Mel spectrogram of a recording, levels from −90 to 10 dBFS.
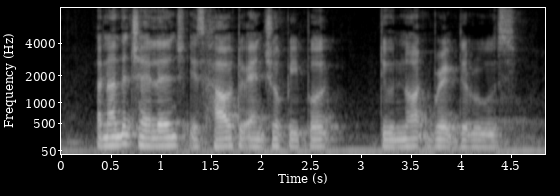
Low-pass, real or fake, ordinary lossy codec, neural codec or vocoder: none; fake; none; codec, 16 kHz, 4 kbps, FunCodec, trained on Chinese and English, 50 frames a second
